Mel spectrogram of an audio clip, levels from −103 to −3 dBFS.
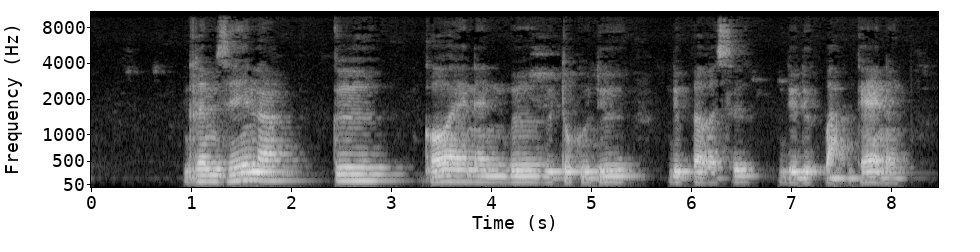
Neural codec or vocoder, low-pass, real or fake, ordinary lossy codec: none; 9.9 kHz; real; Opus, 64 kbps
